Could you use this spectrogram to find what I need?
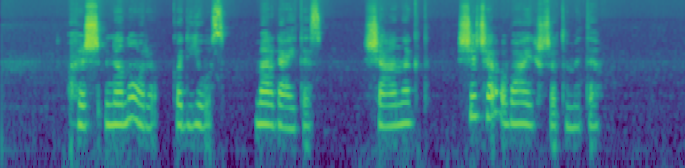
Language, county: Lithuanian, Panevėžys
